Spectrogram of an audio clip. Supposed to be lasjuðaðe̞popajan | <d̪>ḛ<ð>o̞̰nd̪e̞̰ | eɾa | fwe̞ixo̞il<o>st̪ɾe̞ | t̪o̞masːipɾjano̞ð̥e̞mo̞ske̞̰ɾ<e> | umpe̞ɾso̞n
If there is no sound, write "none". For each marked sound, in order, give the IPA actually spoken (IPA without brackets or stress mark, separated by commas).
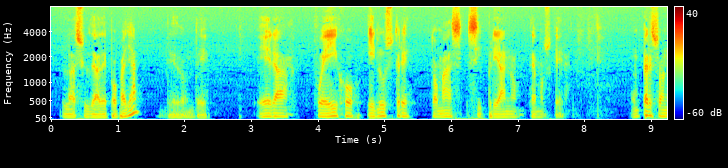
d̪, ð, u, a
